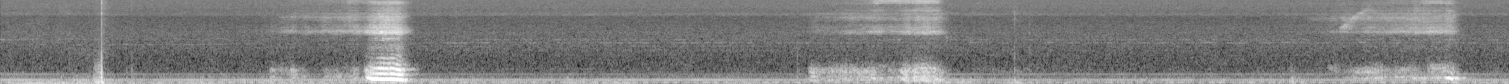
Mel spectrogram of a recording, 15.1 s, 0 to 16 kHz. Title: Cane corso Max 4 months snoring :)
